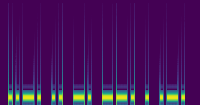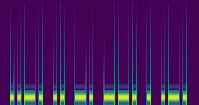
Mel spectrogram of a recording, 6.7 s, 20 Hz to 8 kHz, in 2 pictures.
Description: Morse code, heard as a keyed tone, about 20 wpm, 250 Hz. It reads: FINGER FINGER
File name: morse / morse-training-20WPM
